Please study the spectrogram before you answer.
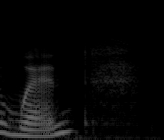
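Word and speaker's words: Nguyen: I don't know how to pronounce Amanda that Wynn. last name. Is that how you pronounce it? Mm-hmm. Okay, Wynn.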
